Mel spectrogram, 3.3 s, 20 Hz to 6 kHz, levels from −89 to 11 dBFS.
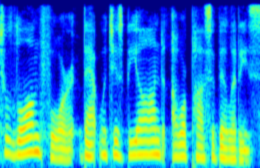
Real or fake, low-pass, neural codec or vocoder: fake; 5.4 kHz; codec, 16 kHz, 1 kbps, FunCodec, trained on LibriTTS, 50 frames a second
